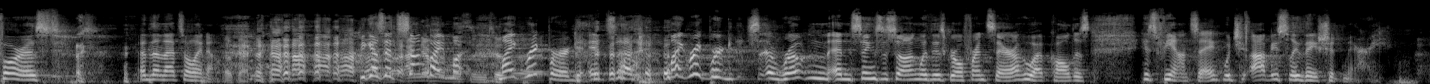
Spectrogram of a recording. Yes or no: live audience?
yes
